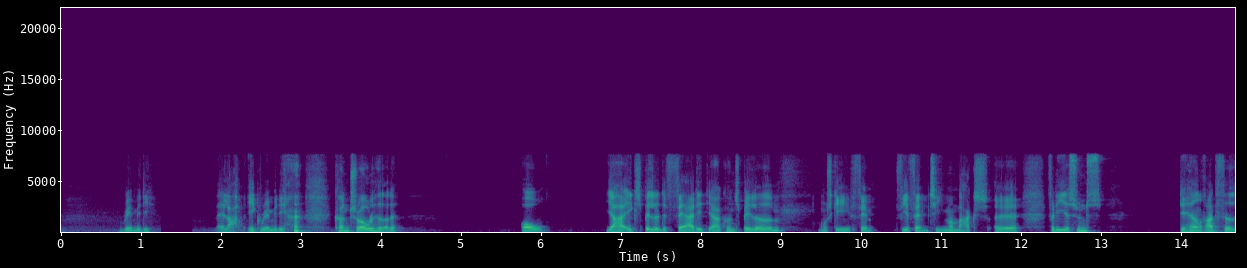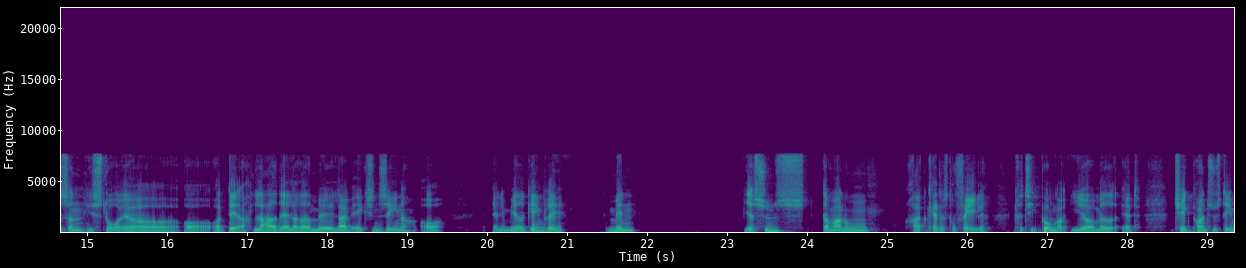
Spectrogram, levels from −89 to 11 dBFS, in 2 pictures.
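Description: Speech carried over G.722 wideband telephone coding, with its 7 kHz band and faint upper-band hiss, is hit by bit errors on an ADPCM link at 2.17–2.51 s, 20.56–20.95 s and 26.85–27.30 s, with an error rate of roughly 0.5 to 0.7 percent. Each flipped bit throws the decoder's step size and predictor off for a few milliseconds, producing pops, rough bursts and brief level jumps. On a spectrogram these appear as scattered broadband vertical streaks, and on the waveform as jagged spikes and sudden envelope changes.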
